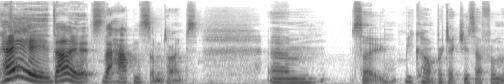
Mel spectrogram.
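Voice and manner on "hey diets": loud, chirpy mock call-out; mock passerby. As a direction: toss it off like a stranger heckling. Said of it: "a random passerby being like".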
